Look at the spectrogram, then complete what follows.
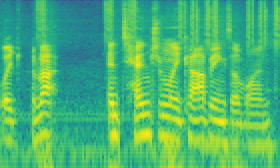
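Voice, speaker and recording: Lively intonation marks this fairly quick delivery. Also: man. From moved around the US, born in California. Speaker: gaming streamer. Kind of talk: casual gameplay commentary. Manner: halting, many fillers.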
